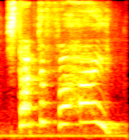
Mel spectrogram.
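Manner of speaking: very high, drawn-out cry; mock yelled game voice. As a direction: imitate the game's high, slow yell. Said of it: "somebody's yelling".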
